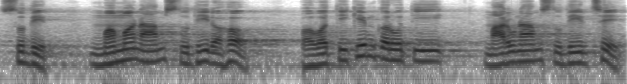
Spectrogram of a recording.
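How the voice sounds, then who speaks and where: A man's voice: medium pitch, slow, fairly bright tone. A man reading as a male teacher in a dialogue. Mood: plain reading. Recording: long hall reverb.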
